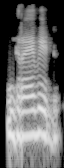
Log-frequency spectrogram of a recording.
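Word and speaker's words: gravid: means क्या हुआ जानलेवा जी आर ए वी आई डी जब भी जी के बाद आर आता है या कोई कंसोनेंट आता है तो जी का उच्चारण ग करते हैं आर को र लिखते हैं ए को ए की मात्रा पढ़ते हैं ी का उच्चारण व करेंगे आई को छोटी की मात्रा पढ़ना है और डी को पढ़ते हैं ग्रेविड दोस्तों ग्रेविड होता है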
